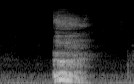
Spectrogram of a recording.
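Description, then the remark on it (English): A man performs a single rough, throaty cough, half a throat-clear, fairly loud, lasting under half a second against quiet background hiss. “And he just starts coughing, like, too much, to the point where it looks like he's going to fall forward out of his throne.”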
